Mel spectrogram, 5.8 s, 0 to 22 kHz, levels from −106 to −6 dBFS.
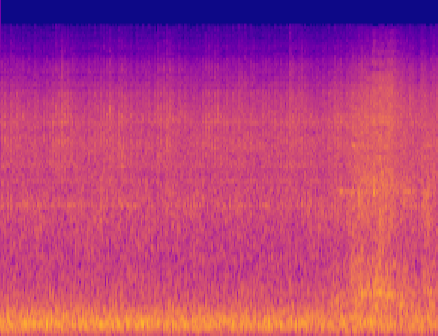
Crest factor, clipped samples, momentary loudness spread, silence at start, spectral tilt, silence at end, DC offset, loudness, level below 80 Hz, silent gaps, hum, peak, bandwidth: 16 dB; under 0.1%; 6 LU; 0 s; -4 dB/octave; 0 s; under 0.1%; -29 LUFS; -48 dBFS; none; none; -14 dBFS; 15 kHz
